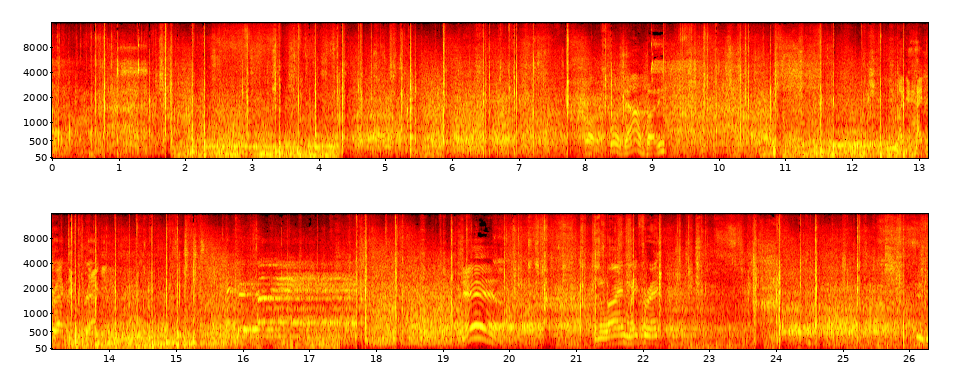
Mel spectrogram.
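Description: A skateboard cut in half and rejoined with door hinges, its wheels rolling over a concrete floor and wooden ramps, with many sharp clacks of the deck and wheels hitting the ground and obstacles. Voices call out and laugh about two-thirds of the way through.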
